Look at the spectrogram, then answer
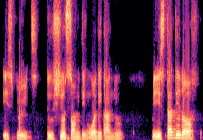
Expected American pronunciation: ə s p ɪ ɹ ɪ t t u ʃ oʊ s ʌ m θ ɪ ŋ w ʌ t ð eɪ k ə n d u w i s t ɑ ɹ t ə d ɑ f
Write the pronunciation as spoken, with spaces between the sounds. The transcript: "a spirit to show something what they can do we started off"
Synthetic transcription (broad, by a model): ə s p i ɹ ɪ t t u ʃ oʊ s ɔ m t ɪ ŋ w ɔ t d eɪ k ə n d u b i s t ɑ t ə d ɑ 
